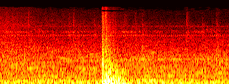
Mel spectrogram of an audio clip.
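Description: A truck door slams shut.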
